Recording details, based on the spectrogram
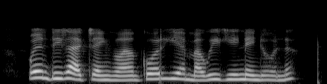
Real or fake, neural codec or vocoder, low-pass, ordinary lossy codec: fake; codec, 16 kHz, 0.8 kbps, ZipCodec; 5.4 kHz; none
